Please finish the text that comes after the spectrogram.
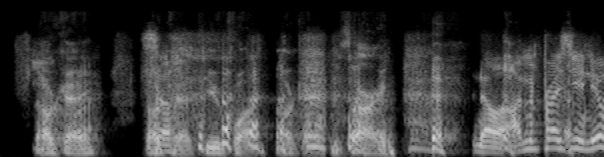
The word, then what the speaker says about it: Fuqua: So they tell you the first day, the way you learn to pronounce it is few qualify. Okay. So, Okay. Fuqua.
